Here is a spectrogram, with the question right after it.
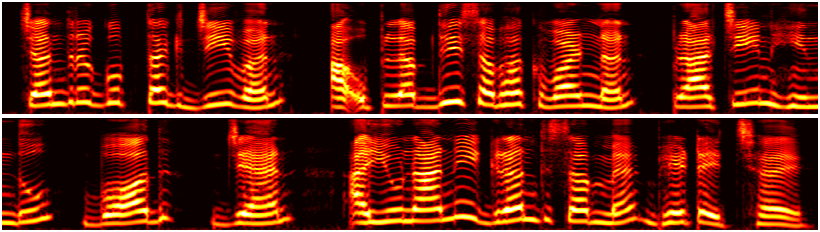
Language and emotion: Maithili, neutral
